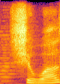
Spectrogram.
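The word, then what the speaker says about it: Şeval: شيفال سام أو كما ينطقها الأتراك شيوال سام، 48 سنة، مواليد 1973 بمدينة اسطنبول.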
